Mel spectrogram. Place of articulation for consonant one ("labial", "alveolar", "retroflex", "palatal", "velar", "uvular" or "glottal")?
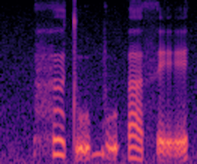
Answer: glottal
